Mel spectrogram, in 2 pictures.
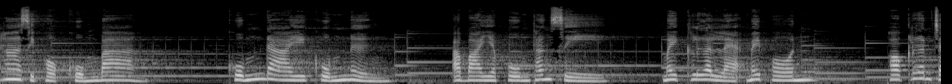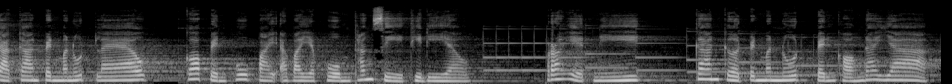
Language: Thai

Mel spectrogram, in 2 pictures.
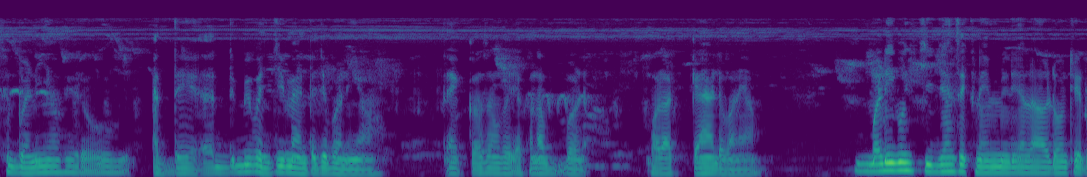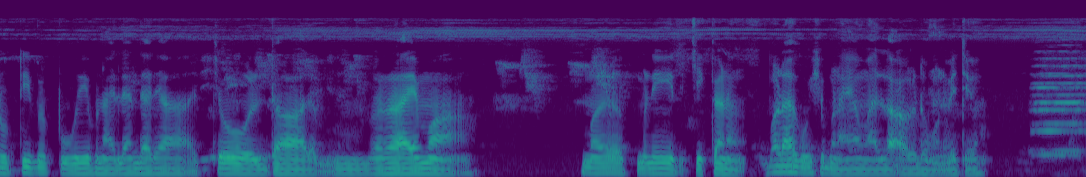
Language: Dogri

